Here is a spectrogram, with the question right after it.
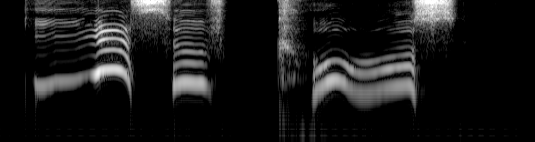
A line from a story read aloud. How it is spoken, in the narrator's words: the little mouse squeaked, relieved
